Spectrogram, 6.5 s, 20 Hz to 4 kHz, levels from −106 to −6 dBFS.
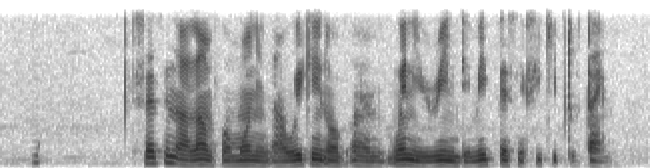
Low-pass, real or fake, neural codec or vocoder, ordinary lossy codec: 3.6 kHz; real; none; none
